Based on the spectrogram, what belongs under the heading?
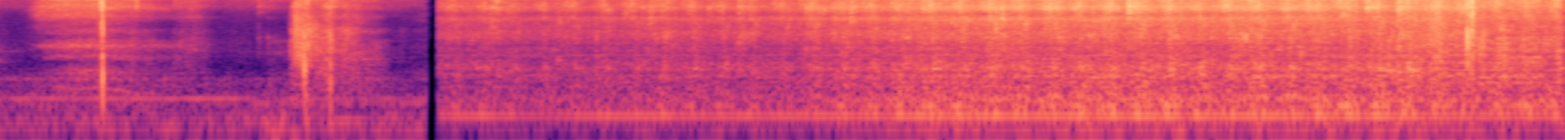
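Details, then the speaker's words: Frigidaire top-load washer that smelled of smoke and screeched, belt removed: in agitation a low steady hum builds smoothly with no grinding or knocking; normal agitation, worn belt suspected. "so i went ahead and put it into an agitation and it sounds great"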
